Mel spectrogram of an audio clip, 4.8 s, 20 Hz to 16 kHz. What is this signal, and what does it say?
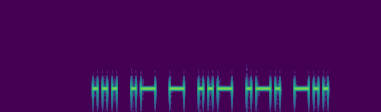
Morse code, heard as a keyed tone, about 20 wpm, 700 Hz. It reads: SATURD
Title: Build A Word - 3 Letters At A Time - 8-Letter Words - 20wpm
